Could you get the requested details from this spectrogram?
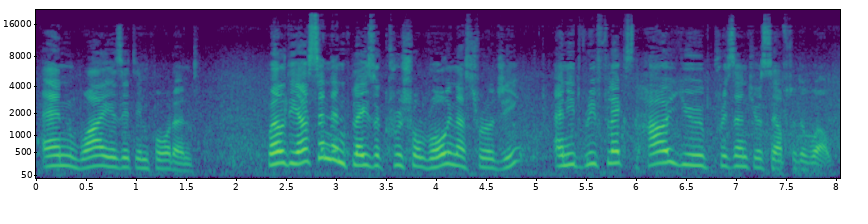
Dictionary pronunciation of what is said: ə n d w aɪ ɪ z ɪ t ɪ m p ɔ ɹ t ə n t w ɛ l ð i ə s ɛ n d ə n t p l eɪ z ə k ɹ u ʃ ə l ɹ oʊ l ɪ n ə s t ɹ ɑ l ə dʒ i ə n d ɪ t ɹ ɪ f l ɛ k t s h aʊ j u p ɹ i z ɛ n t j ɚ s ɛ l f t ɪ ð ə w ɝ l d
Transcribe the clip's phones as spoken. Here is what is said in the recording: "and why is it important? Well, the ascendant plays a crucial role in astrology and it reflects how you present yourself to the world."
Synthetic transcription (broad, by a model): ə n w aɪ ɪ z ɪ t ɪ m p ɔ ɹ t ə n t w ɛ l ð i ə s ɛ n d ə n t p l eɪ z ə k ɹ u ʃ ə l ɹ oʊ l ɪ n ə s t ɹ ɑ l ə dʒ i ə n ɪ t ɹ ɪ f l ɛ k t s h aʊ j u p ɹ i z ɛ n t j ɚ s ɛ l f t ɪ ð ə w ɝ l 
